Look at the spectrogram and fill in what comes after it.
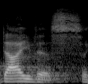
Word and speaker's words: Dives: Now, by the way, traditionally this man is called Dives. Okay, that would be close as I can get to the Latin pronunciation.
